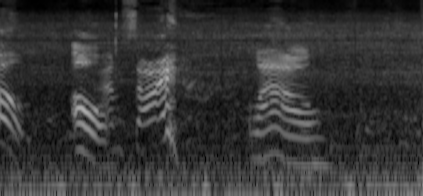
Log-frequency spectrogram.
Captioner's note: laughs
